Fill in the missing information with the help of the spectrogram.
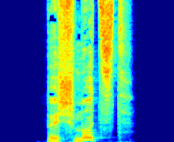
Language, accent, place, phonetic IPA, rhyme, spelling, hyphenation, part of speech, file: German, Germany, Berlin, [ˌbəˈʃmʊt͡st], -ʊt͡st, beschmutzt, be‧schmutzt, verb, De-beschmutzt.ogg
- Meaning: 1. past participle of beschmutzen 2. inflection of beschmutzen: second/third-person singular present active 3. inflection of beschmutzen: second-person plural present active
